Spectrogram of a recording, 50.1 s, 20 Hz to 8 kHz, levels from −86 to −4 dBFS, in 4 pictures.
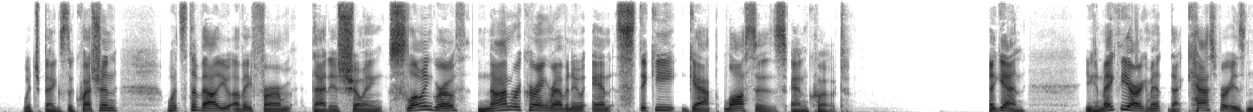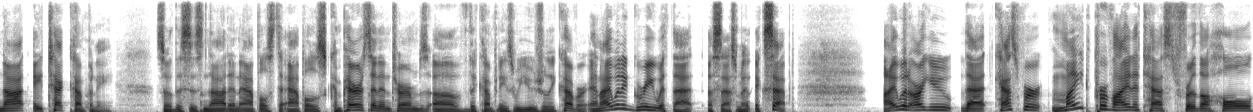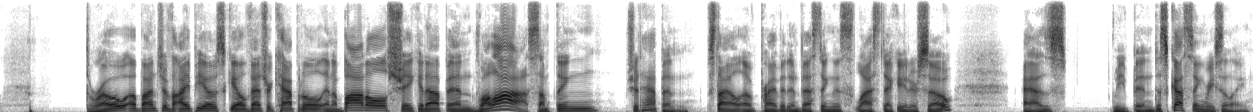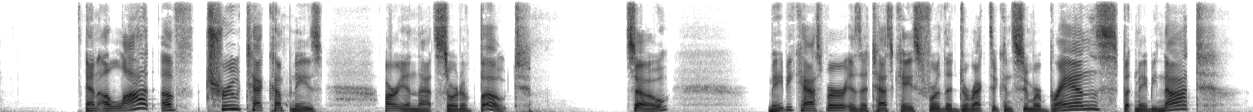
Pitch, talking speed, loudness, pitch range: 130 Hz, 165 wpm, -17 LUFS, 110-155 Hz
